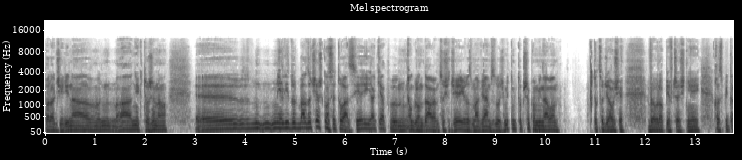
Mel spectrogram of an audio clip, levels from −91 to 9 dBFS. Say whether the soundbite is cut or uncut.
cut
